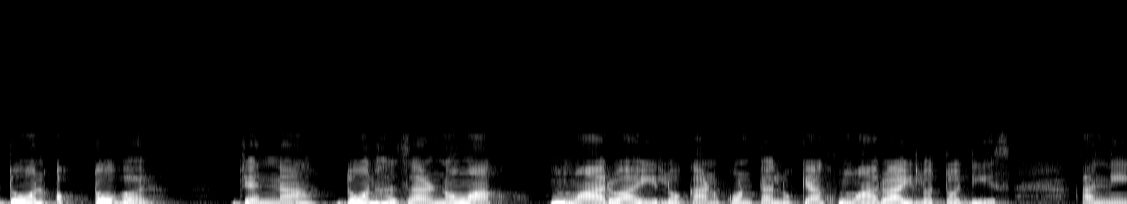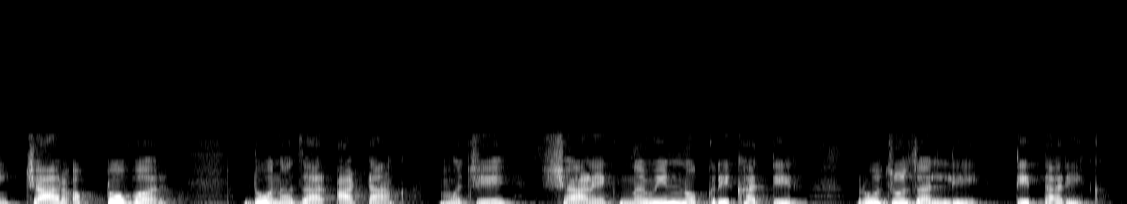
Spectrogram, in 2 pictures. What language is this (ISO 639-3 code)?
kok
